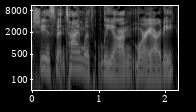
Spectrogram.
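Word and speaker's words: Liane: Apparently, it's not Leanne Moriarty. It's Leon. – What? – As in Celine Dion. It rhymes.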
